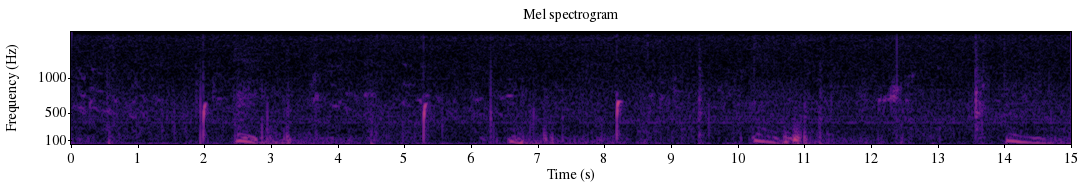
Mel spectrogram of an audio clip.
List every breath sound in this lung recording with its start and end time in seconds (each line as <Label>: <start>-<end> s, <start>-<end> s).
Inhalation: 2.36-2.81 s, 10.20-10.65 s
Exhalation: 10.66-11.11 s
Wheeze: 2.36-2.81 s, 6.54-6.84 s, 10.20-10.65 s, 14.08-14.96 s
